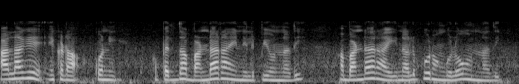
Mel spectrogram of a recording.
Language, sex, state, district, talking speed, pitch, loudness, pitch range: Telugu, female, Telangana, Hyderabad, 150 wpm, 215 Hz, -18 LUFS, 195-240 Hz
